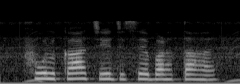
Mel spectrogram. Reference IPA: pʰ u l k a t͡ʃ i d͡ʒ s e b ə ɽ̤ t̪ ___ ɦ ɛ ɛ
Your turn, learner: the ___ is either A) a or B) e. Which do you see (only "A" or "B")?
A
